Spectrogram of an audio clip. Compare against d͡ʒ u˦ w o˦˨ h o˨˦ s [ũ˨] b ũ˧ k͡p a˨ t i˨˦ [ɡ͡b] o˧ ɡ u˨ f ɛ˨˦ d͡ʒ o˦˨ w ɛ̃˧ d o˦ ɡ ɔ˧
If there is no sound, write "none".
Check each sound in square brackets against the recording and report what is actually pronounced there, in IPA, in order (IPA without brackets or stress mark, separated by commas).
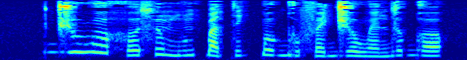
ũ˦˨, k͡p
